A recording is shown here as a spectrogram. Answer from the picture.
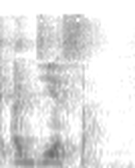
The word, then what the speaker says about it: Одесса: Михаил, вы очень правильно говорите Одесса через Е, а не как 99% людей через Э.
